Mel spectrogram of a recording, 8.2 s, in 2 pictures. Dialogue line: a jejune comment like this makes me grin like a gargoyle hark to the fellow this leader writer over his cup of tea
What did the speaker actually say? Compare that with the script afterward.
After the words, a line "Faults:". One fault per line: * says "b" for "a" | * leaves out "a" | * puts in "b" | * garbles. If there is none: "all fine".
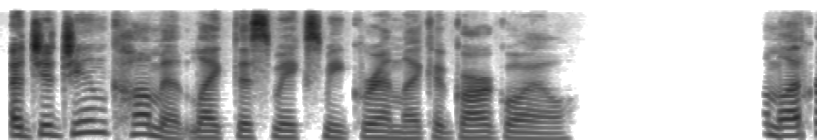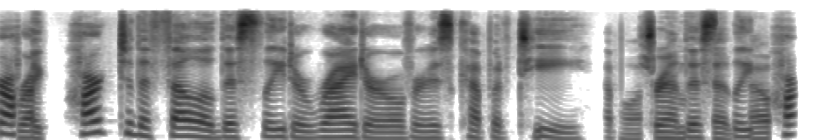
a jejune comment like this makes me grin like a gargoyle [garbled] hark to the fellow this leader writer over his cup of tea [garbled]
Faults:
* garbles
* garbles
